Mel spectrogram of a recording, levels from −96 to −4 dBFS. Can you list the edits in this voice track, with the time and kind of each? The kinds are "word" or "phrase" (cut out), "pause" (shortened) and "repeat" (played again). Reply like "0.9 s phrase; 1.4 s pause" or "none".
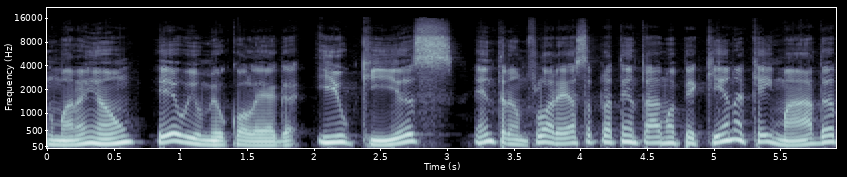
3.6 s word; 4.6 s word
